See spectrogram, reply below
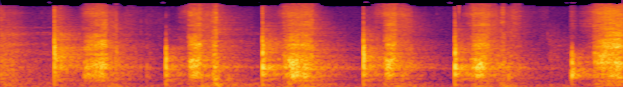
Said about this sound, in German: Und man hört ganz schön am Hobel den Faserverlauf des Holzes.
